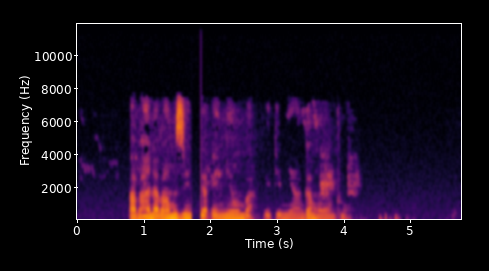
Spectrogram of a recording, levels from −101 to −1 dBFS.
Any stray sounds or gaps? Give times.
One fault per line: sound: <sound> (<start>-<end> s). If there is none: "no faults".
sound: dropout (1.7-1.9 s)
